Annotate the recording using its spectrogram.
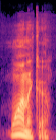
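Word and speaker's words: Guánica: She lived up in the mountain, and then she lived in a little town called Wanaka, Guanica, but it's pronounced Wanaka.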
